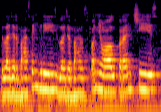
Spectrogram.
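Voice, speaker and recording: A young adult man from Brazil hosts a vlog, telling a casual story in a second language with a Brazilian Portuguese accent and simple, repetitive phrasing. His voice is mellow and on the high side, with fairly even intonation and a slightly fast pace. Faint music plays behind him.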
